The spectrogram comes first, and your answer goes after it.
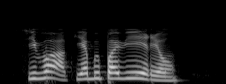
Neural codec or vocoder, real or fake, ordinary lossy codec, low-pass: none; real; none; 5.4 kHz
